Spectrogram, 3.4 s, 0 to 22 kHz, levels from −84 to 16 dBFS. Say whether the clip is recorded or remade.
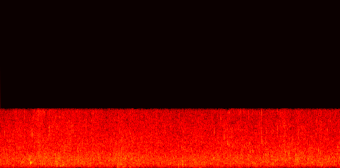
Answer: recorded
